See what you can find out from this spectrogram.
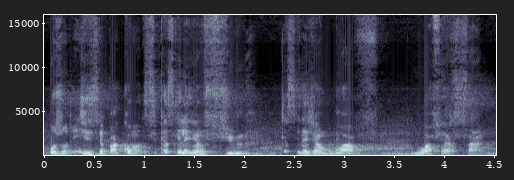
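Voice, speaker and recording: A man's voice: mid-range voice, very animated, brisk, background noise. Scolding man with a head cold. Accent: West African French. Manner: scolding, preachy, repeats phrases for emphasis. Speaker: social media commentator. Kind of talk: impassioned moralizing monologue.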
